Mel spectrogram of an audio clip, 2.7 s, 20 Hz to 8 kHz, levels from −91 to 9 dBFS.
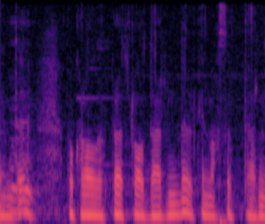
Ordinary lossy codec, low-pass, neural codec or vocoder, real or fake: none; none; none; real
